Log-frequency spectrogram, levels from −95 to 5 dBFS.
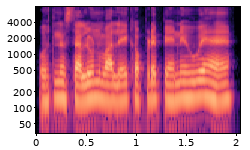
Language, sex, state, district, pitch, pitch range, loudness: Hindi, male, Jharkhand, Garhwa, 140 Hz, 135-150 Hz, -15 LUFS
